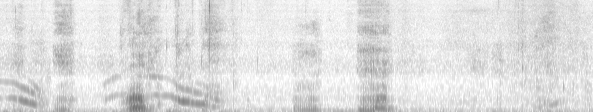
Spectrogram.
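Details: A female Labrador puppy playing with her dad gives sliding, whiny yelps mixed with short, low growly grunts, likened to burping and raspberries, over music and talk.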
